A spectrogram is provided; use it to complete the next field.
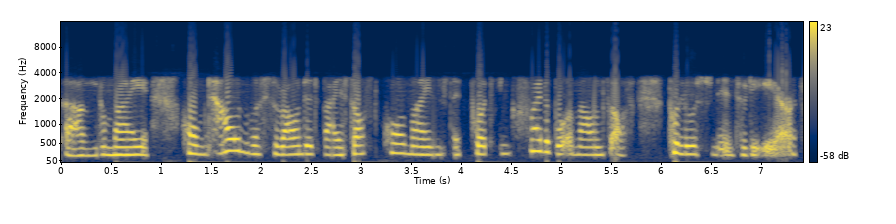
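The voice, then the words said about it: German-accented English. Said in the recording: “as you can hear from my accent, I'm from Eastern Germany”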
